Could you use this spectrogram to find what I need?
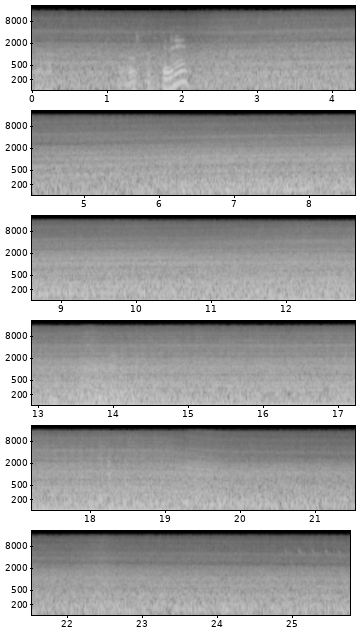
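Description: A car engine revs up and drones steadily as the car speeds along a road.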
